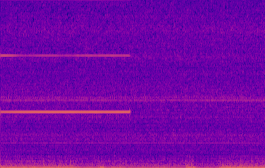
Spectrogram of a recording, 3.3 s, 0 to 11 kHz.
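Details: Case STX375 articulated tractor, running after programming a new transmission control module for a transmission fault: deep steady rumble settling into an even idle, warning beep fading early; runs smoothly with no knock.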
